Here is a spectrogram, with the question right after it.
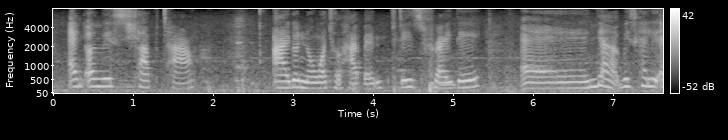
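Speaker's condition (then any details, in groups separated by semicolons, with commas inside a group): No condition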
